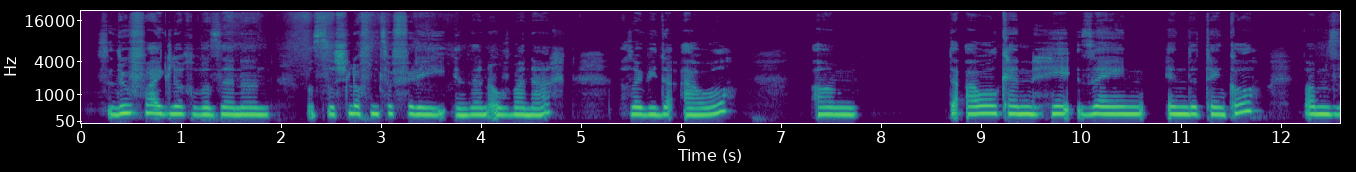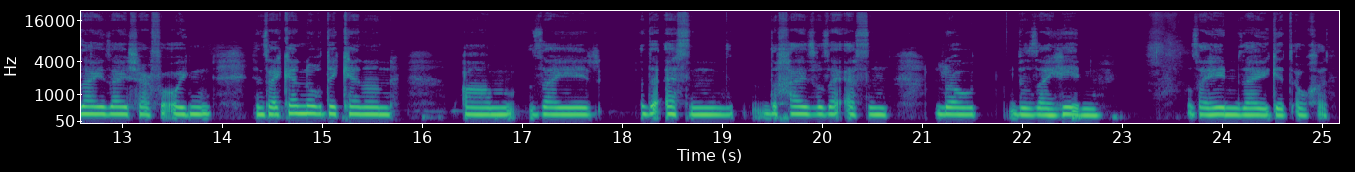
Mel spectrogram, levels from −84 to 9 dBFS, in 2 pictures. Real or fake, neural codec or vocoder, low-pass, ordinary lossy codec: real; none; none; none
